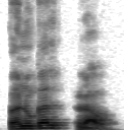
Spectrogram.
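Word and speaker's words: Benegal Rau: तो उसका सही आंसर होगा आंसर सी, बनुगल राव। ठीक है ना, तो अगर हम पूरी स्पेलिंग की बात करें तो यह है BENEGAL, ना GAL।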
